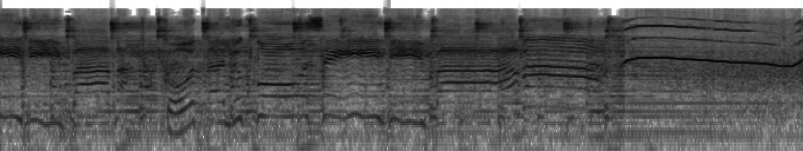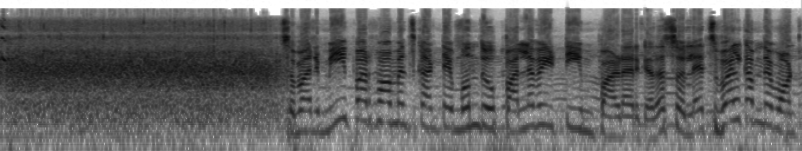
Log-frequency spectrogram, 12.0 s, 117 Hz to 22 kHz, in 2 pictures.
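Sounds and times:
long high whistle: 4.7 - 6.2
audience applauding and cheering: 4.7 - 8.2.

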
